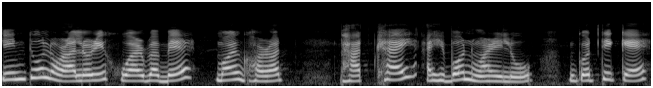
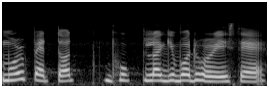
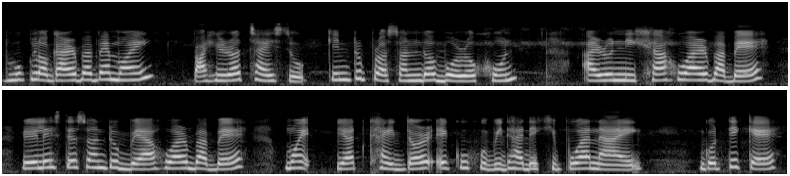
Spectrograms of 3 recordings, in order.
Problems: none marked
